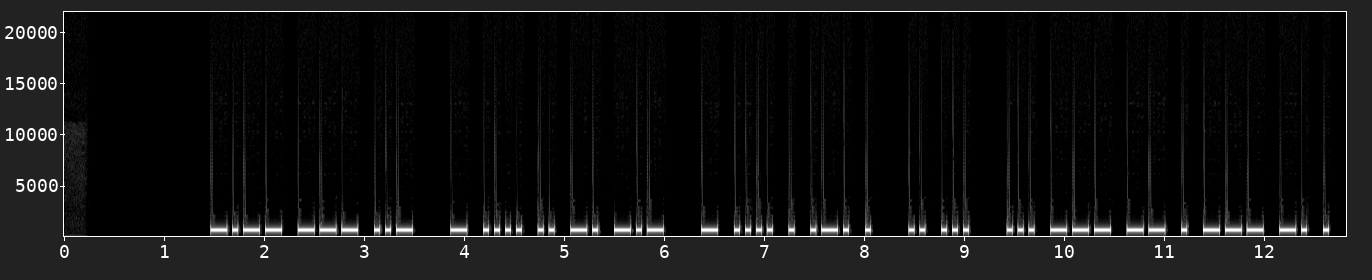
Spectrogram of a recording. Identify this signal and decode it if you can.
Morse code, heard as a keyed tone, about 22 wpm, 700 Hz. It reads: YOU THINK THERE IS SOMEONE
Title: Sentences from Top 1000 Words - Review Part 4 - 22wpm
